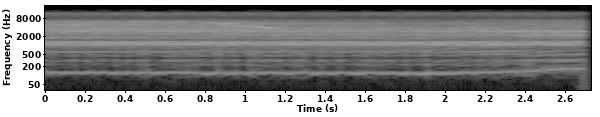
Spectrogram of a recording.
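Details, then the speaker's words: Nitro RC car engine during a pinch test of the low-speed needle: steady high-pitched even buzz with no surging, shutting off after 4 seconds (4-6 is ideal); low-speed needle correctly set, normal running. "Yeah, guys, that was 4 seconds. That is ideal. That's spot on. That's what you want."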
